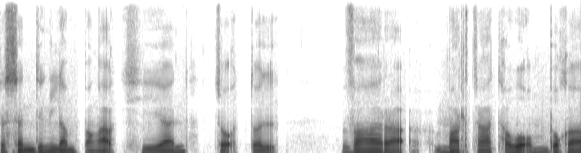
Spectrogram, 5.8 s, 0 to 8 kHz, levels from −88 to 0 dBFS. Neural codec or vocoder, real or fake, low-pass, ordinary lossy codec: none; real; none; none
